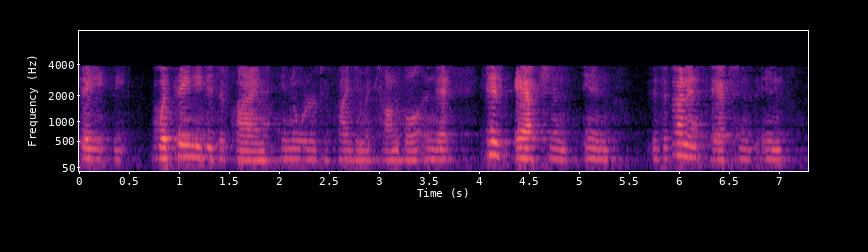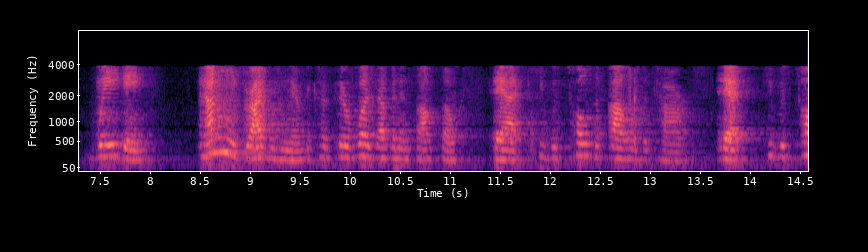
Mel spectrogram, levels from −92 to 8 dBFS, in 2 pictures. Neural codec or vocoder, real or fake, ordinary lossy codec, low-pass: none; real; AAC, 16 kbps; 7.2 kHz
